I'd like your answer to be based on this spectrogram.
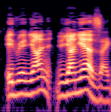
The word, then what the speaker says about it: Adrian Yanez: Adrian Yanez, that's how Luke Thomas says it's pronounced. That's what Adrian told him, so we're going to roll with that.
